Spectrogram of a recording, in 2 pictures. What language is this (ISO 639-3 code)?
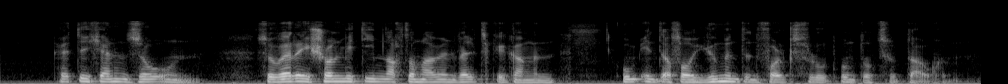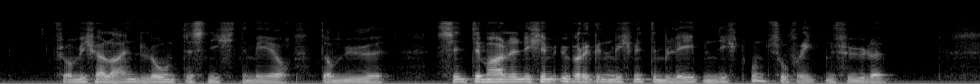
deu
